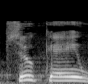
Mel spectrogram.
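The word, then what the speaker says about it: psuche (ψυχή): The accusative plural of psuche with the definite article. P-S-U-C-H long E. Psuche, sometimes soul, sometimes your life.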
